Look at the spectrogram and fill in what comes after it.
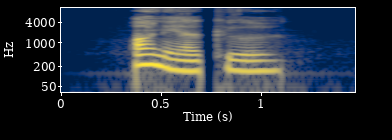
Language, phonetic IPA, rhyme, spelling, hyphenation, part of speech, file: Hungarian, [ˈɒneːlkyl], -yl, anélkül, a‧nél‧kül, adverb, Hu-anélkül.ogg
- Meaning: without (it)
